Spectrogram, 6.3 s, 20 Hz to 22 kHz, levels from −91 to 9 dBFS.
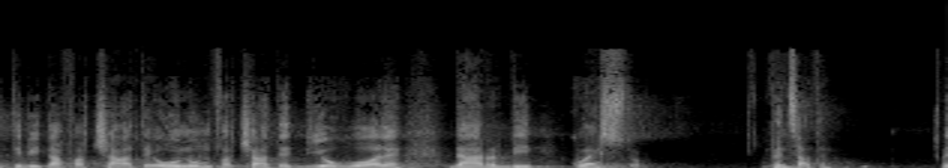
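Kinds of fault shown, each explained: Comfort noise in place of the background: twice, the real background becomes steady, featureless noise at nearly the same level. Likely caused by discontinuous transmission.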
